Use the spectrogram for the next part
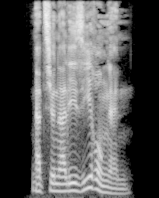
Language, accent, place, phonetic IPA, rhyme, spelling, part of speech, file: German, Germany, Berlin, [ˌnat͡si̯onaliˈziːʁʊŋən], -iːʁʊŋən, Nationalisierungen, noun, De-Nationalisierungen.ogg
- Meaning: plural of Nationalisierung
